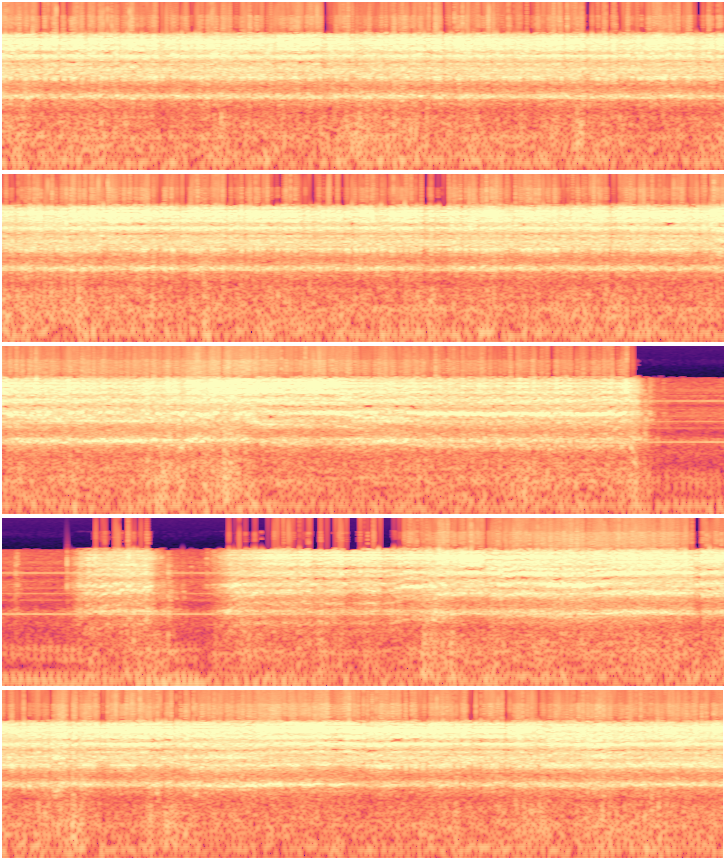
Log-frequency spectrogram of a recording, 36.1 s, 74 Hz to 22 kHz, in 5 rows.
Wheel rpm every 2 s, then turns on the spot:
230, 230, 230, 230, 230, 230, 230, 210, 220, 180, 90, 70, 140, 220, 230, 230, 230, 230.
none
